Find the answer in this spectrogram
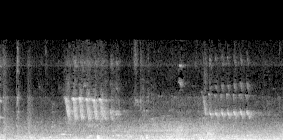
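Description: A bird's rapid high trill, heard twice, each run lasting about a second, over a faint low steady hum.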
